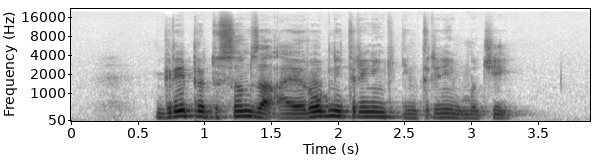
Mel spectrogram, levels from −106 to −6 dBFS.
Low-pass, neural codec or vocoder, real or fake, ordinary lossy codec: 19.8 kHz; codec, 44.1 kHz, 7.8 kbps, Pupu-Codec; fake; none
